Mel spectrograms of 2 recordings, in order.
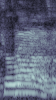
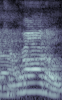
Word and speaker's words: Toronto: No one from Toronto says Toronto. You say Toronto. The T is silent.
